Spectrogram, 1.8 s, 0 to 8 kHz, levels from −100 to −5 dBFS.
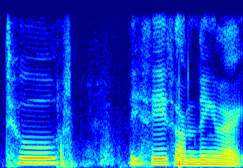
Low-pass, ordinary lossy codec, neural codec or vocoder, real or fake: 7.2 kHz; none; none; real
